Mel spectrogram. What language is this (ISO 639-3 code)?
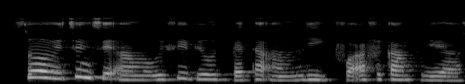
pcm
